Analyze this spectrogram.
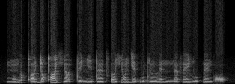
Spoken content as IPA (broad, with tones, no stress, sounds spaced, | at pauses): m ũ˩˥ ɡ ʊ˥ qʼ u˩˥ ɟ ʊ˩ qʼ ã˥ ç ã˩ tː ɪ˩ ɲ i˧ t ɛ̃˩˥ t͡sʼ ɤ˥˩ ç ɔ̃˥ ɟ e˥˩ b u˩ dʲ ũ˩ lː ɪ˥ nː ɛ̃˩ f ẽ˥ ʎ u˩˥ p ẽ˥ ɡ ɔ˩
